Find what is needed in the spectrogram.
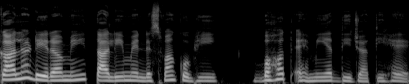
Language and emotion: Urdu, neutral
